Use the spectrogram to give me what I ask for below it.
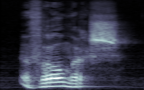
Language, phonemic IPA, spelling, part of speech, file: Dutch, /vromərs/, vromers, adjective, Nl-vromers.ogg
- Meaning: partitive comparative degree of vroom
